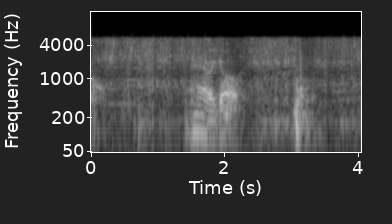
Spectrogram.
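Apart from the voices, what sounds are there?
water running from tap into sink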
